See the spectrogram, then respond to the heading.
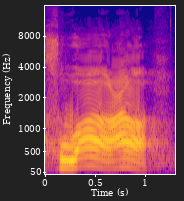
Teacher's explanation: سین کی پیش ادا ہوگی سیٹی کے ساتھ، اونٹ گول ہو جائیں گے، واو الف زبر وا، المدہ واو بھی ہے اور المدہ بھی ہے، واو پر بھی اونٹ گول ہو جائیں گے، دو زبر کی تنوین کو الف سے بدلیں گے وف کی صورت میں۔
